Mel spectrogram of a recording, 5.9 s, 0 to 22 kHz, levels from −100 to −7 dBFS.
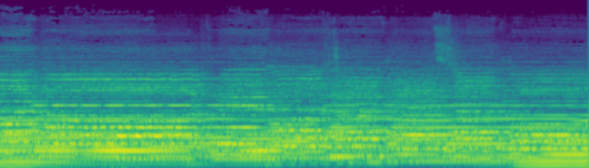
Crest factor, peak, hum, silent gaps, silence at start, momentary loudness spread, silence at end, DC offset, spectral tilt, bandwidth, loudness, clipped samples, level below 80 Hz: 14 dB; -2 dBFS; none; none; 0 s; 6 LU; 0 s; under 0.1%; -7 dB/octave; 12 kHz; -16 LUFS; under 0.1%; -36 dBFS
